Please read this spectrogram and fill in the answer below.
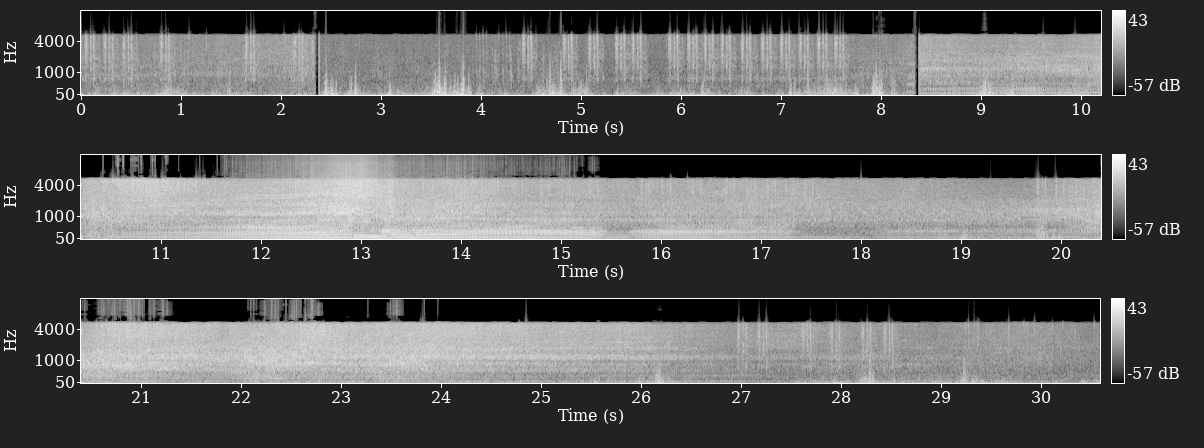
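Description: A motor vehicle drives past close by on a wet road. Its engine note swells to a peak about halfway through and drops in pitch as it goes by, with tyres hissing on the wet tarmac. A second, weaker rush of tyre hiss follows a few seconds later.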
